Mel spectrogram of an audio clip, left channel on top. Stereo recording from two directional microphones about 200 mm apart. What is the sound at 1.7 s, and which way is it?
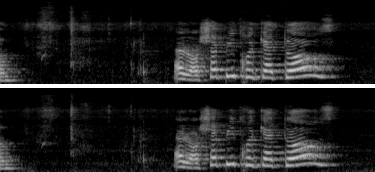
A woman's voice, centre (ahead or behind).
